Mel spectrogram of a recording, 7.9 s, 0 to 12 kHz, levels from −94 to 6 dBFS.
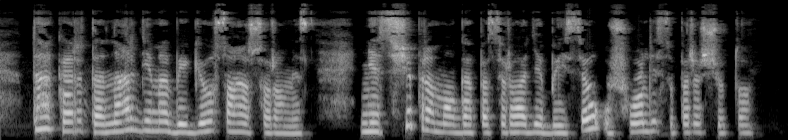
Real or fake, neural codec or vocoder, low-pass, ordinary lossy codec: real; none; 10.8 kHz; MP3, 48 kbps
